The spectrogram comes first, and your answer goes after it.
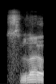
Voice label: "slur", British

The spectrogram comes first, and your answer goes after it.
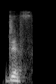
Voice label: "deaf", Indian

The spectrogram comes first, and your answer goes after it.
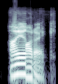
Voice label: "iodic", American

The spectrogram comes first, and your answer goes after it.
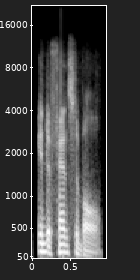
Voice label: "indefensible", American

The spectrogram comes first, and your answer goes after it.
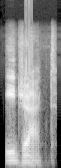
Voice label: "eject", American

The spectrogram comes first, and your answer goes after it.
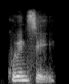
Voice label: "quinsy", Indian

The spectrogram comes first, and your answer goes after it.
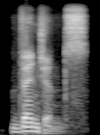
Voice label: "vengeance", British

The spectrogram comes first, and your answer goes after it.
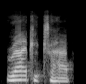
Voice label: "Rattletrap", Indian

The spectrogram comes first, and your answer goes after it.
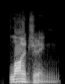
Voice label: "lodging", American

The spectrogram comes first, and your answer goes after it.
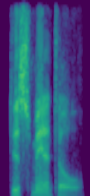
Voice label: "dismantle", American

